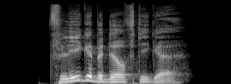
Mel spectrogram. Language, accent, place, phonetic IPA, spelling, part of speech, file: German, Germany, Berlin, [ˈp͡fleːɡəbəˌdʏʁftɪɡə], pflegebedürftige, adjective, De-pflegebedürftige.ogg
- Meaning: inflection of pflegebedürftig: 1. strong/mixed nominative/accusative feminine singular 2. strong nominative/accusative plural 3. weak nominative all-gender singular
